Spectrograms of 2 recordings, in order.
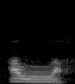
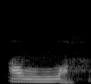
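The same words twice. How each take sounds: First: The vowel is said fully open. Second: The vowel is rounded toward an o sound. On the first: The speaker calls it right. "harusnya terbuka aja" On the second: The speaker calls it wrong. "nggak boleh ada di dimanipulasi dengan wow"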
